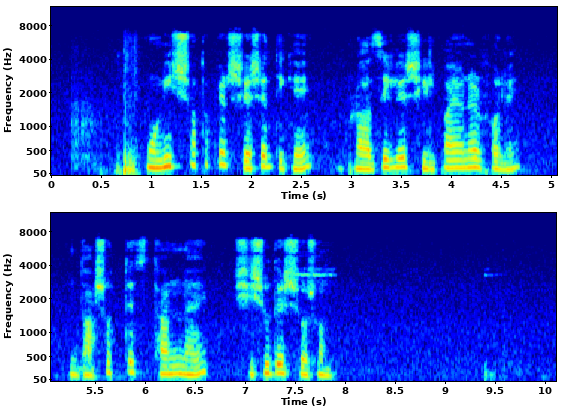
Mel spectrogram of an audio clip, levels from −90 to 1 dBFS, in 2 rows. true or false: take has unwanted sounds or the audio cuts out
false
